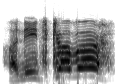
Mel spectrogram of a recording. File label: request cover me, gendarmerie male; vo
